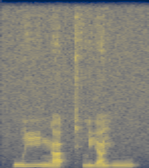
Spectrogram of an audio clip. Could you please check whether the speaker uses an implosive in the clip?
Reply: no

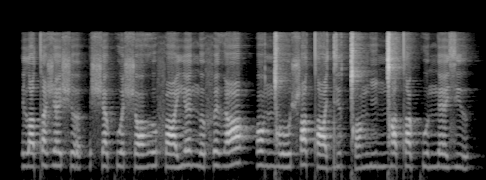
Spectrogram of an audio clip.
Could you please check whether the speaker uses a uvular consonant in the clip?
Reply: no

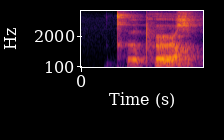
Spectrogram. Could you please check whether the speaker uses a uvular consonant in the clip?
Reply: yes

